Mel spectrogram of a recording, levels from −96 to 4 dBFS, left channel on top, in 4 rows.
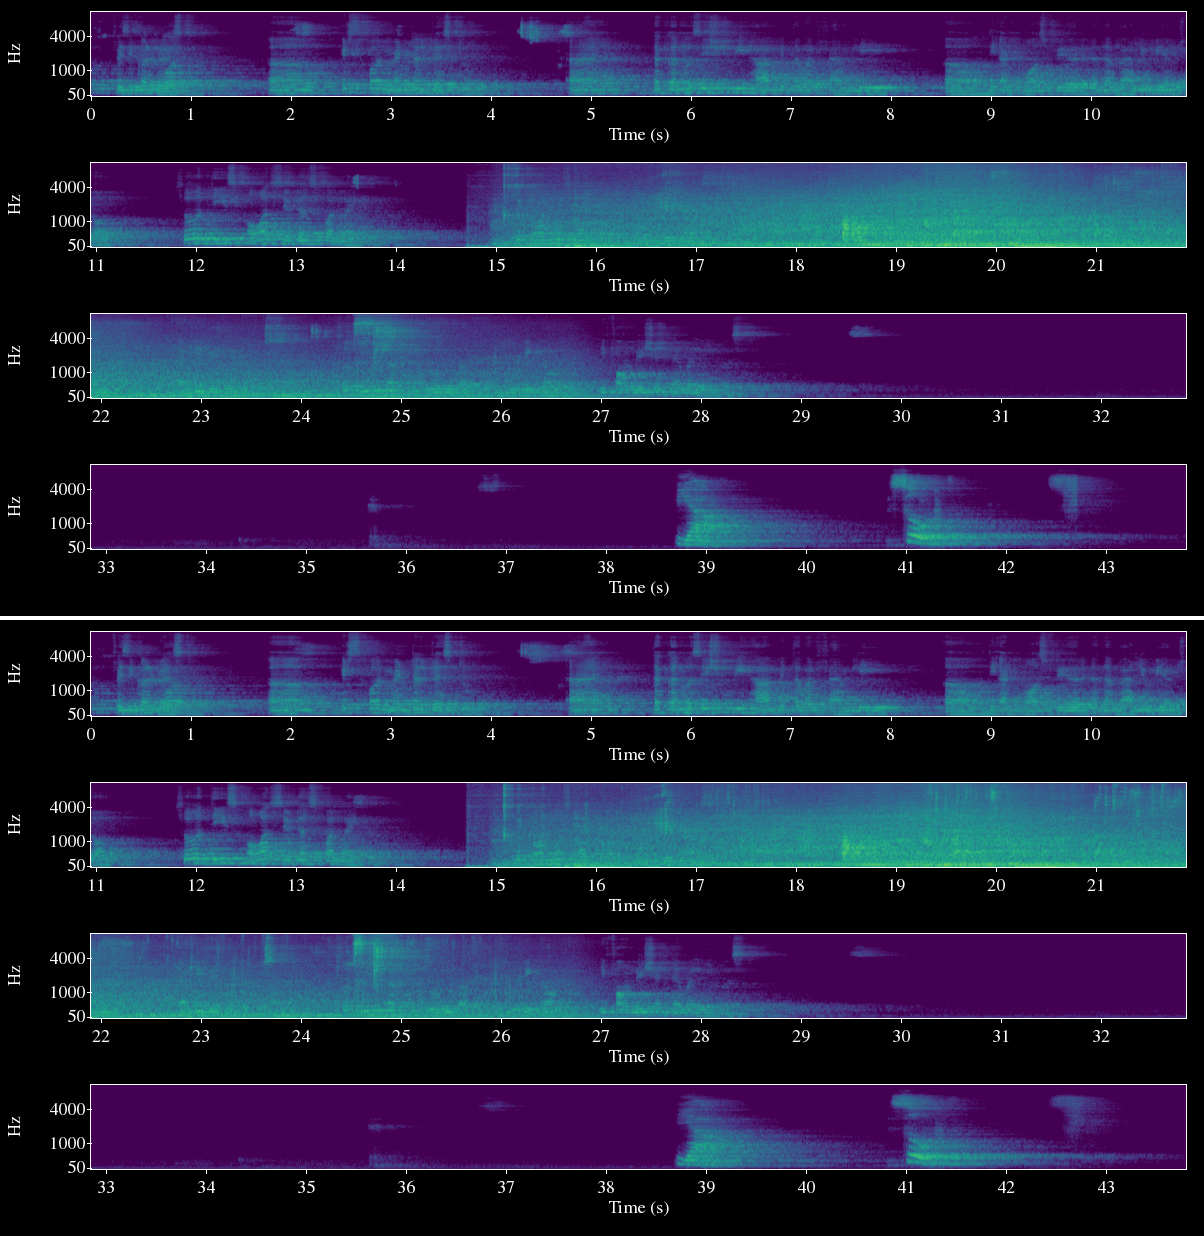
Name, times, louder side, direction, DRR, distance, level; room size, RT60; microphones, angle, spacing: voice 1, 0.3-0.9 1.8-2.2 2.5-3.9 4.8-5.2 5.5-8.0 8.5-11.2 11.9-13.7 15.2-17.9 18.8-20.2 20.8-22.2 22.8-23.6 24.4-26.7 27.0-28.4, equal, 20° right, 1 dB, 4.1 m, -42 dB
voice 2, 4.4-4.8 24.1-24.2 38.7-39.3 40.8-41.5 42.5-42.7, left 1 dB, 65° left, 6 dB, 3.7 m, -38 dB
sound 1, 14.7-26.9, right 6 dB, 75° right, 3.6 m, -44 dB
sound 2, 14.9-26.8, equal, ahead, 7.4 m, -31 dB
25.5 x 23.0 x 8.9 m, 2.5 s
head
